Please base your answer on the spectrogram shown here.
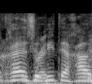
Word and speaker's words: resveratrol: It's pronounced resveratrol.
